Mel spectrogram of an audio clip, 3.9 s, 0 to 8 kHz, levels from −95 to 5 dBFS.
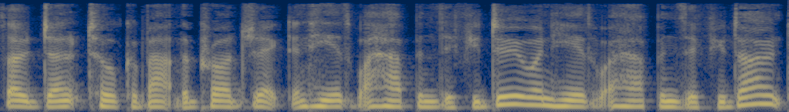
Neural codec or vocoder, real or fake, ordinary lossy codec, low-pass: codec, 16 kHz, 2 kbps, X-Codec, WavLM features, trained on Multilingual LibriSpeech; fake; MP3, 48 kbps; 7.2 kHz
